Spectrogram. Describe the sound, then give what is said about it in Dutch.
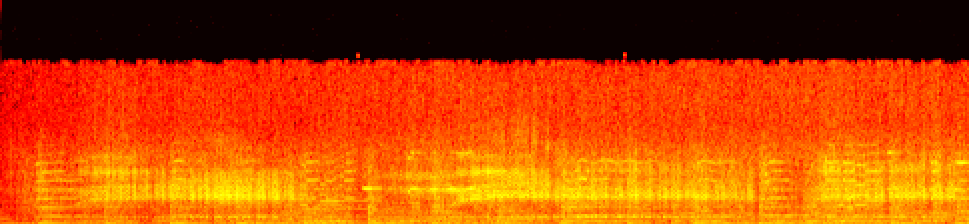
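Quavering, goat-like bleats repeat over a loud, bouncy band accompaniment with a steady oom-pah bass rhythm, the bleating woven into the music throughout. “Mijn geitje is en blijft nu voortaan mijn mascot.”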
